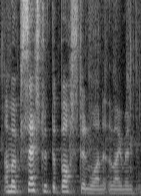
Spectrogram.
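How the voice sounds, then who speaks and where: A woman's voice: on the low side, lively intonation, quick pace. A middle-aged woman from England's West Country, with a mixed West Country and Manchester accent, chatting casually while she crafts, bubbly and full of ums and laughs. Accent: English, mix of West Country and Manchester. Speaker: journaling streamer. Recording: faint background music.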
